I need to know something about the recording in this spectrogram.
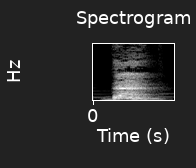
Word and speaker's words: damn: Le N ne se prononce pas. Damn.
